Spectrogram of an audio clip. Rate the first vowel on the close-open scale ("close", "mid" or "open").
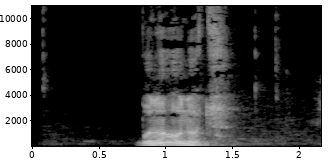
close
